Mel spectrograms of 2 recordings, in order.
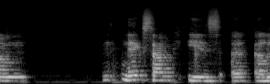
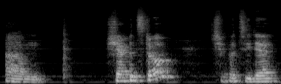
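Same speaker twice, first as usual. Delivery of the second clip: ordinary talk, nothing marked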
